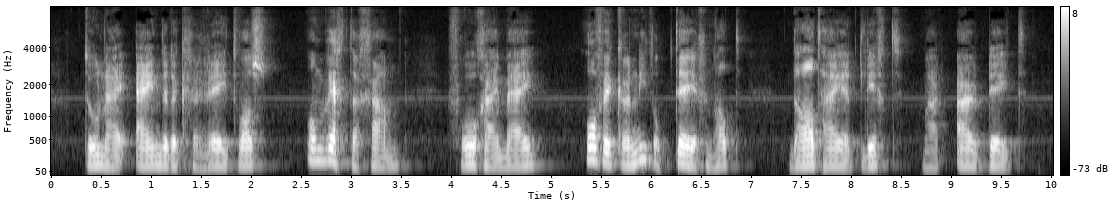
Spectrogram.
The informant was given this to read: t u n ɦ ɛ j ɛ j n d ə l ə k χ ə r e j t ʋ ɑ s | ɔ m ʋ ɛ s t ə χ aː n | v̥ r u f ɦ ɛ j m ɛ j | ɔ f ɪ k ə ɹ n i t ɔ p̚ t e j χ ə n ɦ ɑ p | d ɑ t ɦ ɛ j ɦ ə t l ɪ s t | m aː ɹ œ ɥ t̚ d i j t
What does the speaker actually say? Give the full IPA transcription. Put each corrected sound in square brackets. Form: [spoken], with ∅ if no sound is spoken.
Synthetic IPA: t u n ɦ ɛ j ɛ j n d ə l ə k χ ə r e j t ʋ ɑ s | ɔ m ʋ ɛ [χ] t ə χ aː n | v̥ r u [χ] ɦ ɛ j m ɛ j | ɔ f ɪ k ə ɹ n i t ɔ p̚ t e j χ ə n ɦ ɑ [t] | d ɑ t ɦ ɛ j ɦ ə t l ɪ [χ] t | m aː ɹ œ ɥ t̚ d [e] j t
